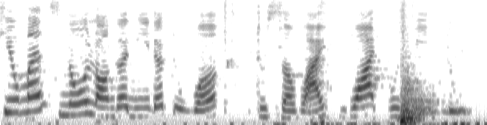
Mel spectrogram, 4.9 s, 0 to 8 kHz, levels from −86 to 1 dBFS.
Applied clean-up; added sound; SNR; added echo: classical method spectral subtraction.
